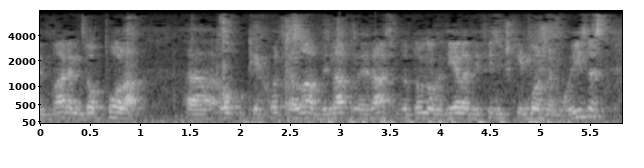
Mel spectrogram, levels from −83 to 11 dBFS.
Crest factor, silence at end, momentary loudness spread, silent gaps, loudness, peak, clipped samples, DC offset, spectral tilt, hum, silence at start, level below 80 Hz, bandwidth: 16 dB; 0 s; 7 LU; none; -15 LUFS; 0 dBFS; under 0.1%; under 0.1%; -4 dB/octave; none; 0 s; -30 dBFS; 7.6 kHz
